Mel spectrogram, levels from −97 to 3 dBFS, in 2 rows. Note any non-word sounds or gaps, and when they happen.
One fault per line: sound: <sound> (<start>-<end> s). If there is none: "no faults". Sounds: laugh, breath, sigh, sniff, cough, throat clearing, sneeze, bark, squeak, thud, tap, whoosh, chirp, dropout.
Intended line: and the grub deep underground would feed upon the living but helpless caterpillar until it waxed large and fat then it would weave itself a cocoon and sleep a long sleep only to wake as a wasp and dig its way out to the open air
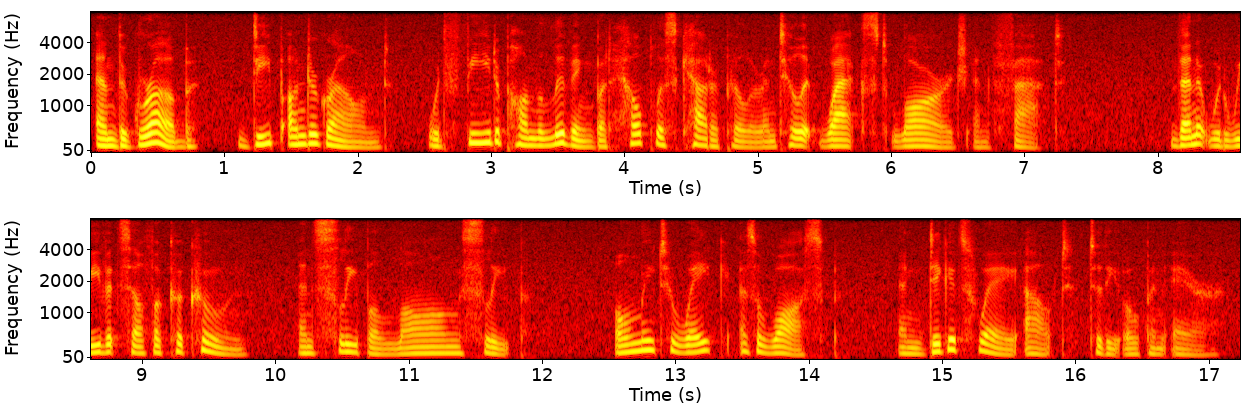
no faults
